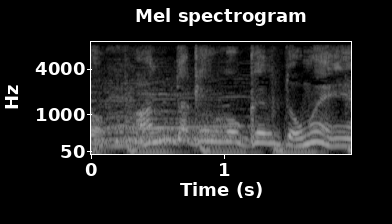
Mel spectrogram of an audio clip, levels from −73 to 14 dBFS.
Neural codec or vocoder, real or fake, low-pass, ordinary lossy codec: none; real; 7.2 kHz; none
